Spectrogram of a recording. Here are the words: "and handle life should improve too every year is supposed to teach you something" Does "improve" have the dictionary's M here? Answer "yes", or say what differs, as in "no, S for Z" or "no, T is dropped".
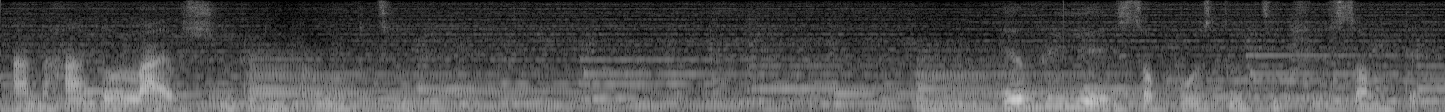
no, M is dropped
